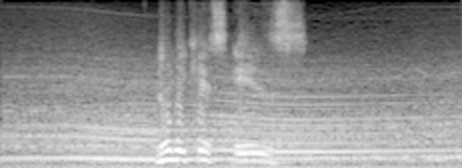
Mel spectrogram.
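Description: Tyres squeal briefly as a racing car slides through a corner.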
